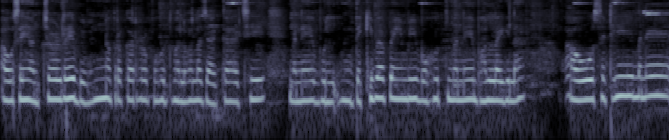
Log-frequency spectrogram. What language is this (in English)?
Odia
